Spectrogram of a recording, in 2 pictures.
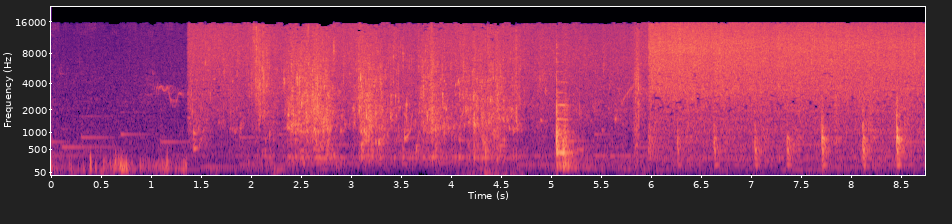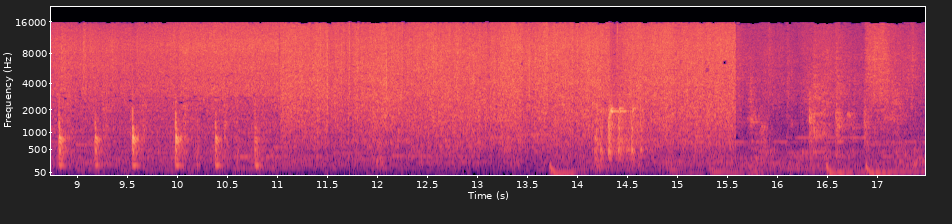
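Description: Food sizzling as it fries in a wok: a dense hiss that starts suddenly about a third of the way in and cuts off near the end. A cleaver chops on a wooden board, about three even chops a second, partway through. Soft background music underneath.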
